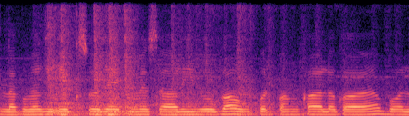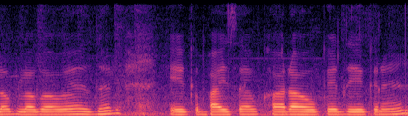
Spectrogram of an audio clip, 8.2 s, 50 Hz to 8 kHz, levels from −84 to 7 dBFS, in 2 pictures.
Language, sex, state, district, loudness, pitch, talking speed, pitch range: Hindi, female, Bihar, West Champaran, -14 LUFS, 180 Hz, 185 wpm, 180-185 Hz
